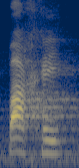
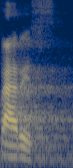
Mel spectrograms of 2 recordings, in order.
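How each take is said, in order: First: It is said with a French accent. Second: It is said with an English accent. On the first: "French वाले प्रोनाउंस करते हैं" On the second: "English में भी pronounce पेरिस"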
